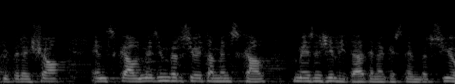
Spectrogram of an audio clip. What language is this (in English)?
Catalan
